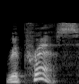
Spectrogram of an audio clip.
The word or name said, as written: repress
